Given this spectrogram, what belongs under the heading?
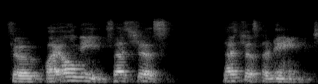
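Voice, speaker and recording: A man presenting at a public meeting with a loud voice and a joking manner. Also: fairly high pitch, measured pace. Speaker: traffic safety presenter. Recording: dull, echoey meeting room audio.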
